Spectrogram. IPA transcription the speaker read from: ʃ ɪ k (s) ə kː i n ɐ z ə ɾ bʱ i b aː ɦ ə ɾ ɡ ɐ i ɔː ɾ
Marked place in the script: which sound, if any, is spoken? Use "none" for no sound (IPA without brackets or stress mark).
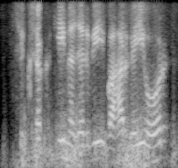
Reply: ʃ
